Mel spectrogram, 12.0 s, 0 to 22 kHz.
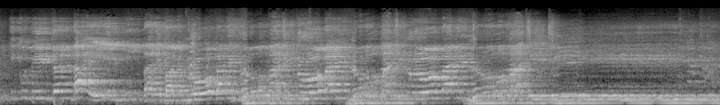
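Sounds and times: male a cappella group singing: 0.4 - 12.0
deep bass voice: 5.8 - 7.2, 7.8 - 12.0.

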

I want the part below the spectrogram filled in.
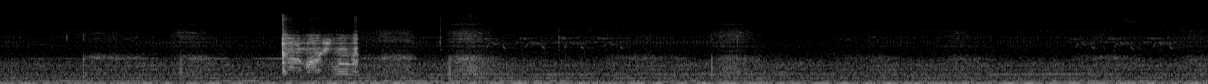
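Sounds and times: steady low hum: 0.0 - 12.0
short voice burst: 2.8 - 3.6.

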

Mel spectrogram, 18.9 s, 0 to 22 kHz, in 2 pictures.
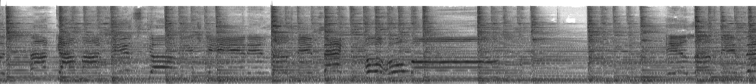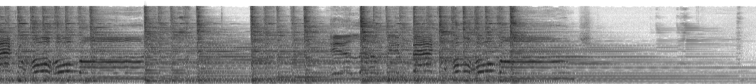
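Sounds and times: acoustic guitar strummed chords: 0.0 - 18.9.

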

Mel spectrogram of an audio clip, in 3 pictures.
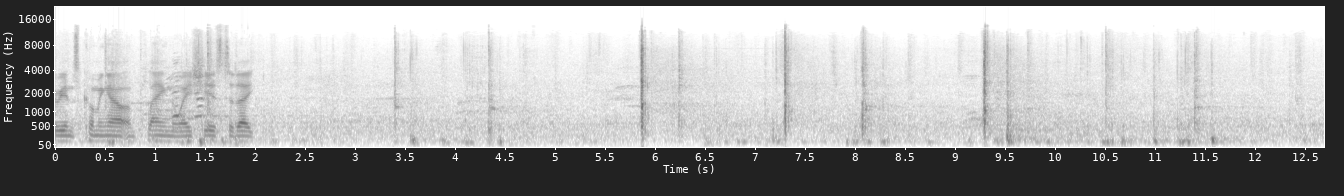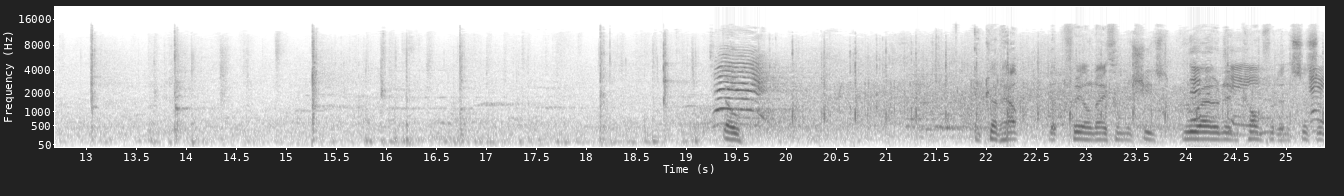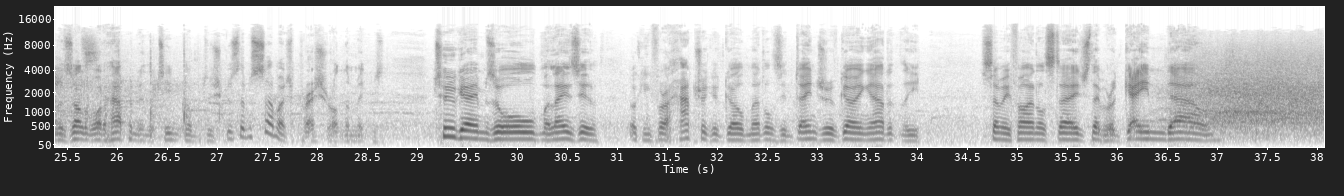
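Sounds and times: low arena hubbub: 0.0 - 38.0
rackets hitting shuttlecock: 5.8 - 6.5, 7.2 - 8.4
person shouting: 19.3 - 19.9
crowd cheering and applause: 19.3 - 26.8, 36.3 - 38.0.

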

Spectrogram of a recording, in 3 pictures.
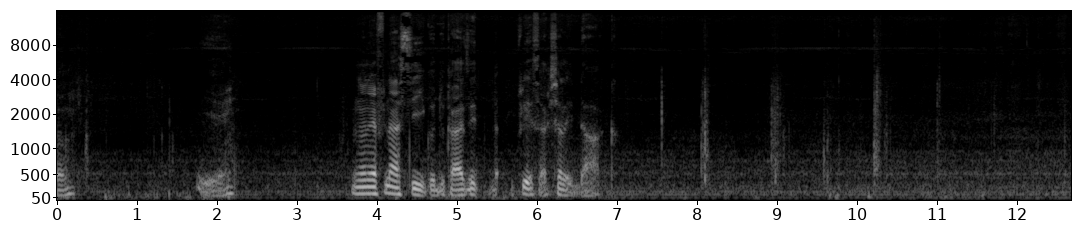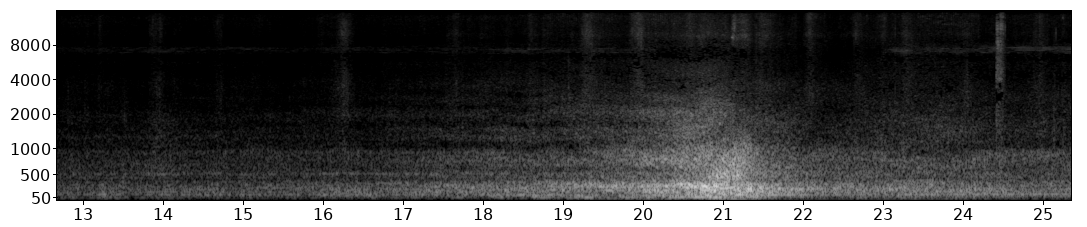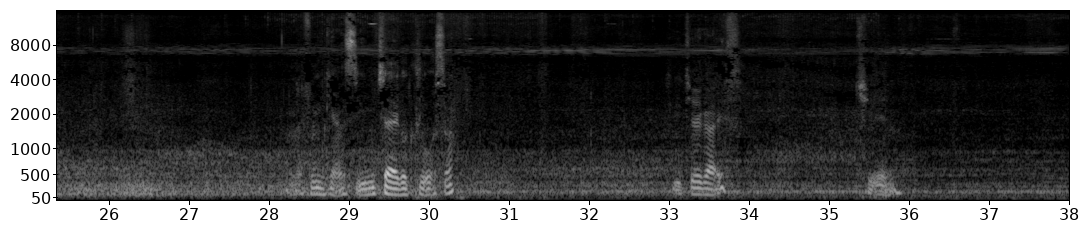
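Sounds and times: motor vehicle passing: 10.7 - 38.0.

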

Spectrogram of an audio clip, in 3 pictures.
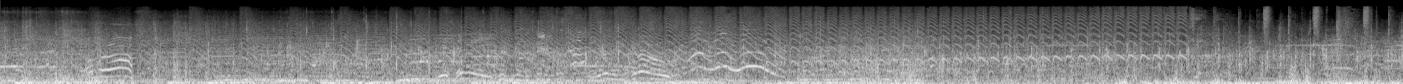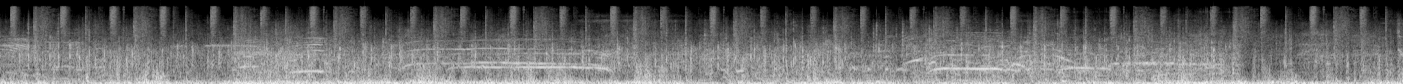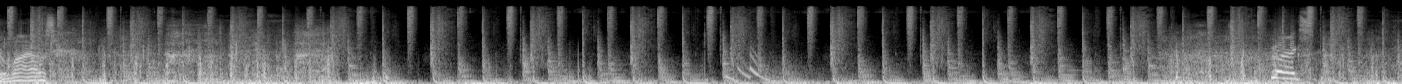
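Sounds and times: background music: 0.0 - 42.0
deep rumble: 0.0 - 42.0
running footsteps: 0.0 - 42.0.

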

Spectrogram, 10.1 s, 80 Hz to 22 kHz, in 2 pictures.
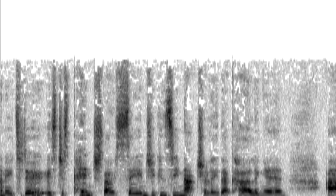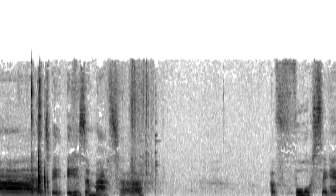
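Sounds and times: woman speaking: 4.9 - 7.4, 9.1 - 10.0.

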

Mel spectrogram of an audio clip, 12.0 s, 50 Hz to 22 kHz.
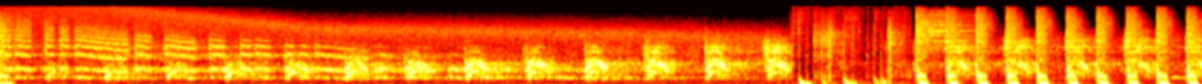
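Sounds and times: high hiss: 0.0 - 7.7.

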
